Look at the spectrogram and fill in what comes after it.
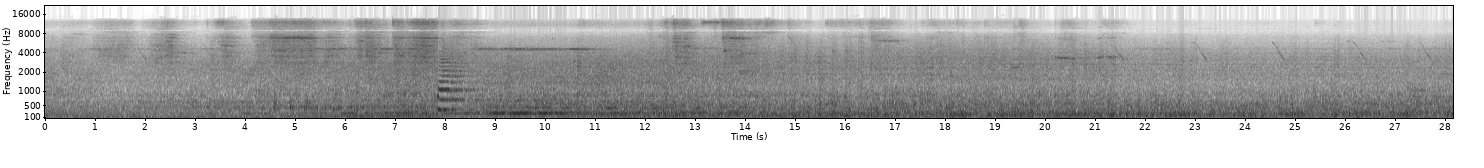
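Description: Train approaching and running past on the track, the wheel rumble and clatter growing louder over the first eight seconds or so. Its horn sounds for about two seconds, eight seconds in. The rumble of the passing coaches then runs on steadily.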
